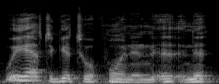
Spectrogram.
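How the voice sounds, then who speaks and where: A man's voice: medium pitch, lively intonation, normal speed, gravelly, dark tone, slight background noise. An older man, speaking earnestly and reflectively as a podcast interview guest. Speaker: guest, community organizer.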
